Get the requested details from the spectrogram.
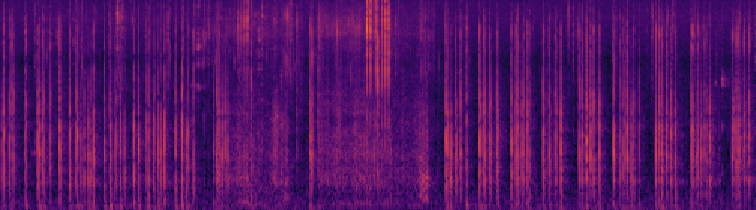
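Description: Long nails tap and scratch a small, closed, hollow pink metallic faux leather shoulder bag with a chain strap. Quick, crinkly clicks and crunches come in dense bursts, with a stretch of steady scratching in the middle. The sound is dry and close, with very little ring after each tap.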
